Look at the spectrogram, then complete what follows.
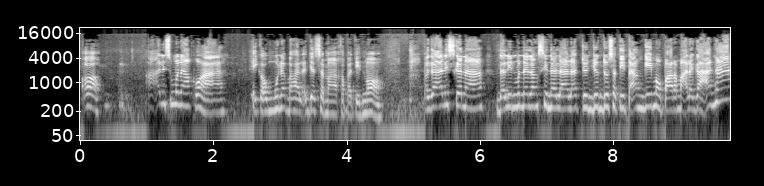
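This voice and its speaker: Bossy Filipino mother, sharp and bright. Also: on the high side, fairly quick. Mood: brisk, dismissive. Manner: pushy, scolding. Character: irresponsible, demanding mother, bossy and brusque. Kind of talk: Tagalog radio drama acting.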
